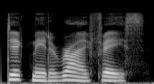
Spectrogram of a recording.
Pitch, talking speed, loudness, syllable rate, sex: 185 Hz, 195 wpm, -16 LUFS, 3.6 syllables/s, female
